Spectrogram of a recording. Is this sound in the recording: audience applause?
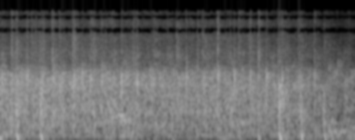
yes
